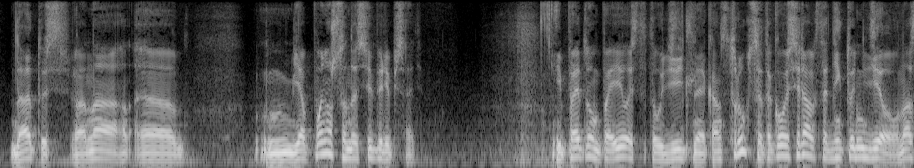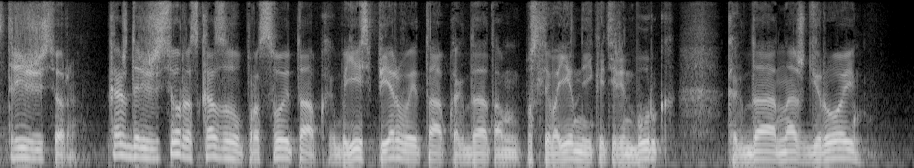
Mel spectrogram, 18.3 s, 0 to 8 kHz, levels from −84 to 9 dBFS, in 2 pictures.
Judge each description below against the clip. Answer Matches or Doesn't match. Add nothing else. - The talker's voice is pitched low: Matches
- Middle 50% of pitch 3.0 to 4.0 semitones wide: Doesn't match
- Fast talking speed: Doesn't match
